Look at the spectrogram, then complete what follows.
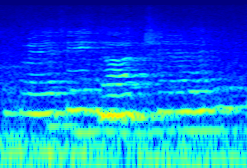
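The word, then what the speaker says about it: Regina Caeli: No, re, no empezar el acento en la primera sílaba. Sino, a menos que lo tenga, ¿no? Pero. Regina Cheli.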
